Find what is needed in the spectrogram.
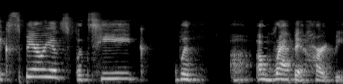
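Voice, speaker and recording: Speaking very slowly with a lively intonation, a woman talks in an American accent. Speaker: keynote speaker. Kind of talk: keynote talk. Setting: virtual forum.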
